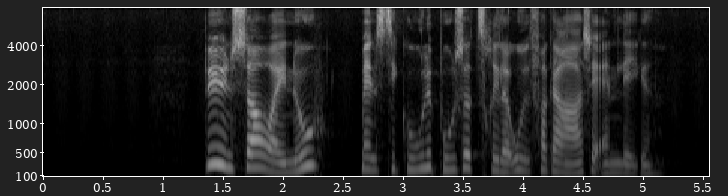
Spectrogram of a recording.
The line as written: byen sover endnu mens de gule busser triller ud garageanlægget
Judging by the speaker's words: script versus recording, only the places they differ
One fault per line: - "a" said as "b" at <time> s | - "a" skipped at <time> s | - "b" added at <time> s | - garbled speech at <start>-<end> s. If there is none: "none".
- "fra" added at 4.1 s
